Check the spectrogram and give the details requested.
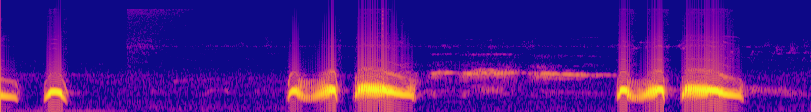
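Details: Spotted dove lure calls, with both male and female birds, used to stimulate other doves into cooing. A short coo, a pause, then two low phrases, each a wavering double note and a longer falling coo. A fainter high tone sounds between the phrases.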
